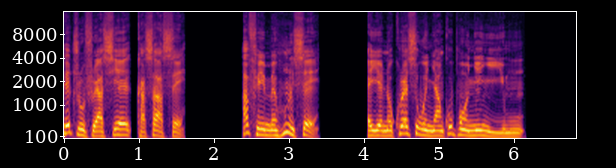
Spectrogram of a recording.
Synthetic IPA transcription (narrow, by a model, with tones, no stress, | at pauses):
pʰe˦tʰɾo˨fi˨ɾa˨sɪ˦ɛ˦kʰa˨sa˦˨sɛ̰˦˨ | a˦fe˨i˨mæ̃˨ɦũ˦ũ˨sɛ˦ | ɛ˨jɛ˨nʊ̃˨kʰʊ˦ɾɛ˦sɪ˦wɔ˨ɲã˨ŋko˦pɔ̃˨nɲɛ̃˦ɲi˨i˨mũ˦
